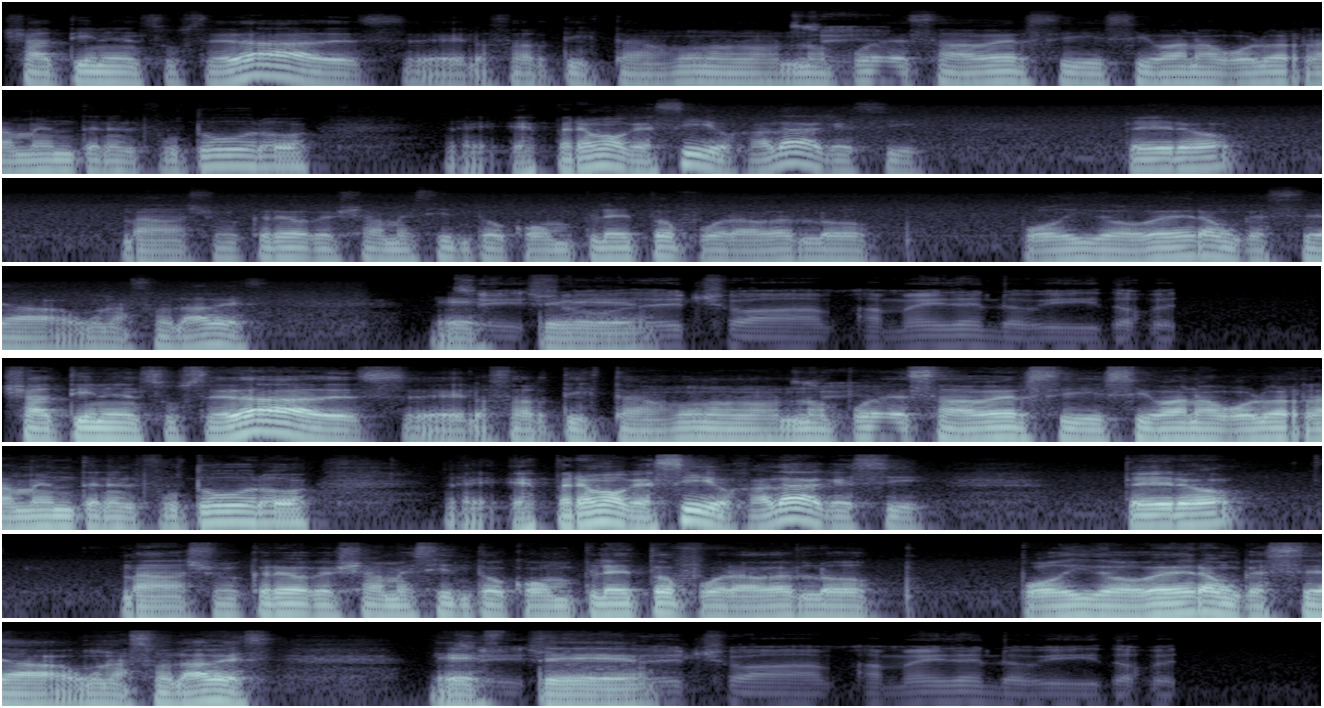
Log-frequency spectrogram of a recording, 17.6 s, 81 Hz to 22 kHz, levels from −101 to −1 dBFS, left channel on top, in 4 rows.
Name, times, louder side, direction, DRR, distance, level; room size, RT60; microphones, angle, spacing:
voice 1, 0.0-7.5 8.1-8.5 9.2-11.7 12.2-14.1 14.6-15.4, right 7 dB, 80° right, 0.3 m, -32 dB
voice 2, 2.6-3.0 14.7-17.1, left 1 dB, 5° left, 6.9 m, -53 dB
sound 1, 6.4-14.4, left 3 dB, 40° left, 7.0 m, -67 dB
head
